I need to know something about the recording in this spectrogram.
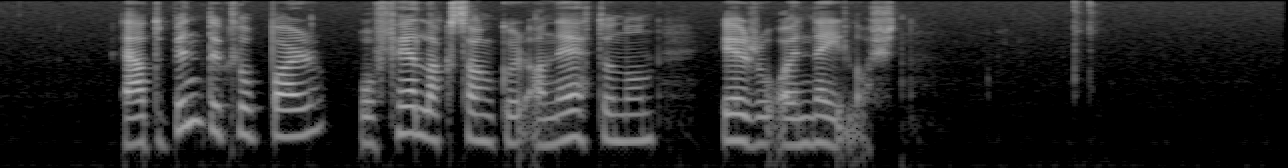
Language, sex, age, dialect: Faroese, female, 36-60, Norðuroyggjar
